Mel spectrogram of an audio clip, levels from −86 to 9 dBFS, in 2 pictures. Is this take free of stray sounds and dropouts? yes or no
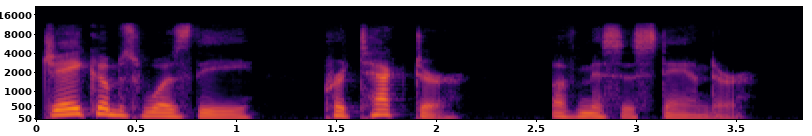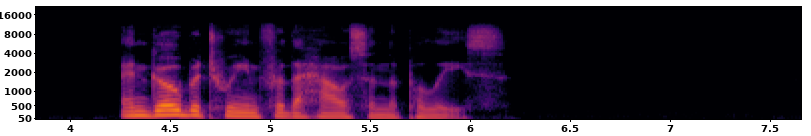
yes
